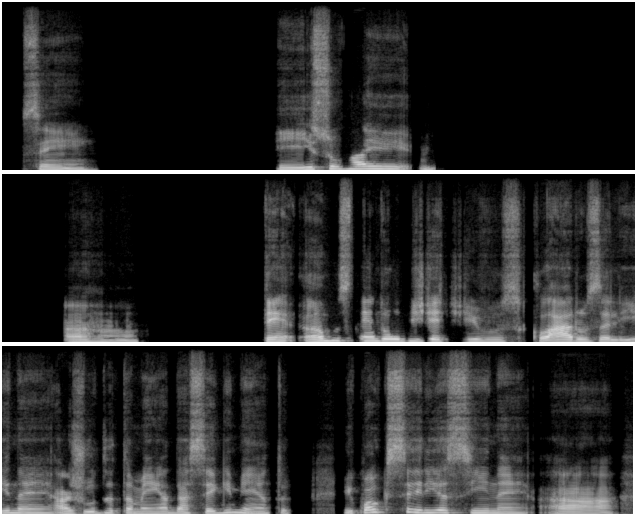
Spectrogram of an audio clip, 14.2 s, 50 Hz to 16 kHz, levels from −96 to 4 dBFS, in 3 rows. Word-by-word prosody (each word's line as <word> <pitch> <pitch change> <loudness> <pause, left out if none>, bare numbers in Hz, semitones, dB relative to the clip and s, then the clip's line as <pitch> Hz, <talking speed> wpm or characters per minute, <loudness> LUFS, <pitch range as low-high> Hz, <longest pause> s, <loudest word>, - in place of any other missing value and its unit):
Sim. 130 -4 -5 1.4
E 155 +1 0
isso 185 +4 0
vai 210 0 +1 2.1
Aham. 140 -4 -3 1.0
Te 175 +3 +5
ambos 205 +5 +3
tendo 195 0 +4
objetivos 175 -1 -1
claros 170 +3 +4
ali, 160 +4 0
né, 190 -1 -1
ajuda 155 +4 -1
também 170 -4 -2
a - - 0
dar 180 +1 -1
segmento. 185 -4 -2 0.4
E - - -3
qual 245 +2 +3
que 255 - -7
seria 230 -4 +1
assim, 215 -3 -2
né, 175 -1 -3
a 140 -4 -1
175 Hz, 100 wpm, -22 LUFS, 155-195 Hz, 2.1 s, Te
